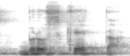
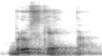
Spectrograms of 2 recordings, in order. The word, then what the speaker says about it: bruschetta: don't forget porchetta it's bruschetta that's how we pronounce it in Italy no bruschetta blue sky top repeat after me Bru come on I mean you didn't repeat brew okay scale top Bruce Kenda that's how we say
